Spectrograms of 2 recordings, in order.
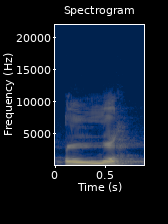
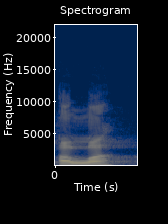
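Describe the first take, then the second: First: The vowels sound deep with the tongue root retracted. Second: The vowels are said with a plain, open sound. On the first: "eles vão falar Allah" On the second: "em vez de falar Alá"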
